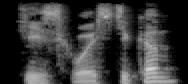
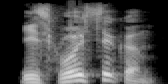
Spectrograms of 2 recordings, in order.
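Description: First: "И с хвостиком" lower and softer, as a confirming echo; low confirmation. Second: "И с хвостиком?" pitched up as a query; follow-up question. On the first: Widow confirming the demons have tails, subdued confirmation. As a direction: confirm "И с хвостиком" quietly, pitched down. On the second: Young man quizzing the widow on demons' looks, questioning. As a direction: ask "И с хвостиком?" in a higher voice. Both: A narrator's reading.

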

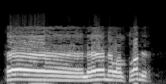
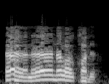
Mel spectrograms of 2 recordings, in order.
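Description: First: الآن opening on a long held "aa"; second hamza turned into a prolonged aa in الآن; long madd. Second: الآن with a short eased second hamza, "a-alaana"; no long stretch on the start of الآن; softened, shortened hamza. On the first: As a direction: stretch the first vowel of الآن very long, loud and slow. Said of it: "بإبدال الهمزة الثانية مع المد الطويل". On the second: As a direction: keep the opening of الآن short and gliding. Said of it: "وله تسهيلها مع القصر". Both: Shown as a demonstration.

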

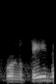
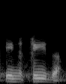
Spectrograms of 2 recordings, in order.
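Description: First: انقيد with initial "u": unqiida; damma on hamza. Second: انقيد with initial "i": inqiida; kasra on hamza. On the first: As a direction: begin انقيد as "un-". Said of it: "دائما الهمزه الوسط تتبع حركه". (انقيد بضم أولها) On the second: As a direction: begin انقيد as "in-". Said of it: "اذا نكسر همزه الوصل". (انقيد بكسر أولها) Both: Shown as a demonstration.

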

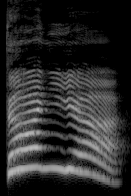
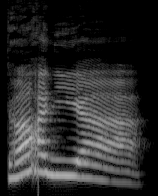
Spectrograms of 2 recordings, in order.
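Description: First: Yelling. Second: Thundering shout. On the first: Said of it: "заорал декан". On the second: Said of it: "Голос грянул, как гром с поднебесья". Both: Acted.

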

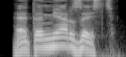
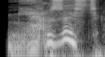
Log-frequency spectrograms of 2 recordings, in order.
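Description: First: Slow, firm, disgusted мерзость; grim disgust. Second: High, rising, offended мерзость; indignant echo. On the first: Sega calling the creature an abomination, slow and grim. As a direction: spit out мерзость slowly with disgust. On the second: Engineer frowning at Sega's word, high and offended. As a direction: throw мерзость back, high and affronted. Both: A narrator's reading.

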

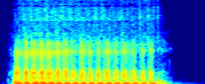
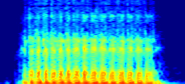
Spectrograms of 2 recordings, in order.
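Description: First: Low rumbling growl; wolf growl. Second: Wolf growl. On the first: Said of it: "прорычала серая волчица". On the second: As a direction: growl like a wolf baring teeth. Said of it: "волчица оскалилась". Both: Acted.

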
